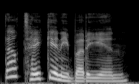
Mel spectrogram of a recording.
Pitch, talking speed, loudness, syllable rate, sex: 200 Hz, 170 wpm, -17 LUFS, 5.7 syllables/s, female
